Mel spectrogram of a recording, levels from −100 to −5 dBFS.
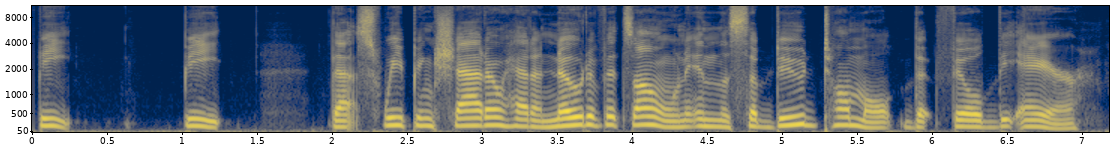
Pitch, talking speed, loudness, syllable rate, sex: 175 Hz, 160 wpm, -19 LUFS, 4.3 syllables/s, female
